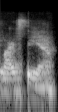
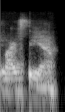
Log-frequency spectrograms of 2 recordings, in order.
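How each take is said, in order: First: The name is said the Caribbean way. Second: The name is said the Caribbean way.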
